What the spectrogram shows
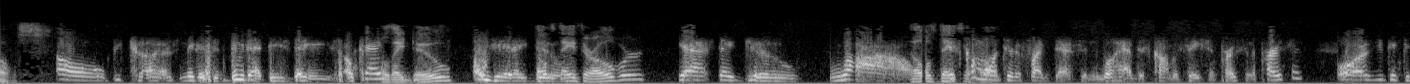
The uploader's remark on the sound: RBCP's Personal Prank Phone Calls Collection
